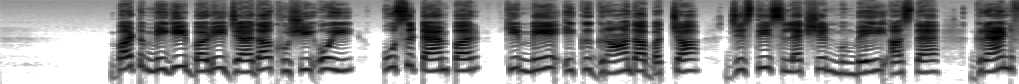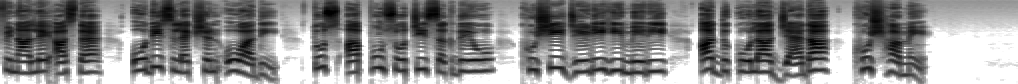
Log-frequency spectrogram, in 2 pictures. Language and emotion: Dogri, neutral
